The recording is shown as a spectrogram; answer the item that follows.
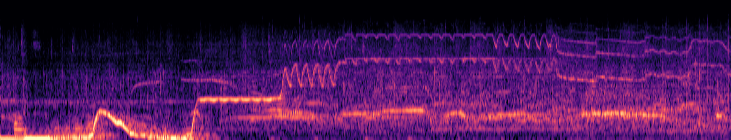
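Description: Electronic noise from a rock band's stage gear at the close of a set. A deep bass rumble stops about half a second in. High whining tones then swoop down and back up, hold as a wavering tone, and climb in steps to shrill pitches with a fast wobble.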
